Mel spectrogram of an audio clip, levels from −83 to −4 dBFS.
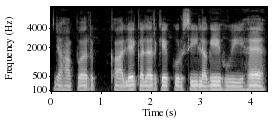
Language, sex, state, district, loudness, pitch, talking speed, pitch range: Hindi, male, Jharkhand, Ranchi, -19 LUFS, 105 Hz, 125 wpm, 105-110 Hz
